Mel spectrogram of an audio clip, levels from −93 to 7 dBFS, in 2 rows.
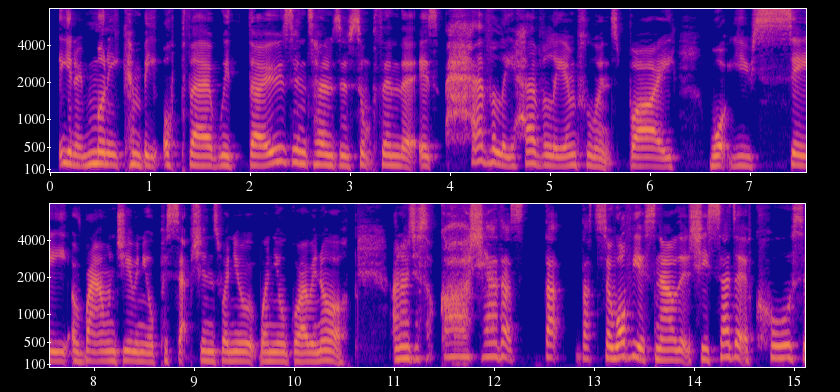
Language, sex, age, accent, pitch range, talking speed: English, female, 30-49, British, 175-205 Hz, 205 wpm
